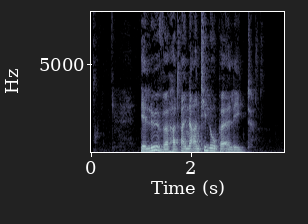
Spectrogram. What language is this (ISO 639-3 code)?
deu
